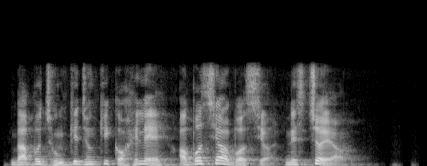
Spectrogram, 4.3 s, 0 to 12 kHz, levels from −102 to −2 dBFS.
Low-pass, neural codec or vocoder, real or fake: 7.2 kHz; codec, 16 kHz, 4 kbps, FunCodec, trained on Chinese and English, 50 frames a second; fake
